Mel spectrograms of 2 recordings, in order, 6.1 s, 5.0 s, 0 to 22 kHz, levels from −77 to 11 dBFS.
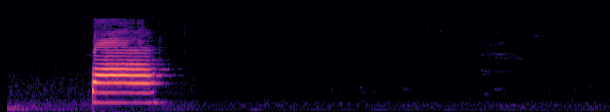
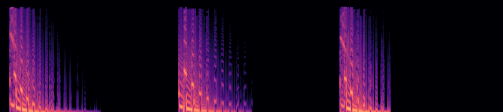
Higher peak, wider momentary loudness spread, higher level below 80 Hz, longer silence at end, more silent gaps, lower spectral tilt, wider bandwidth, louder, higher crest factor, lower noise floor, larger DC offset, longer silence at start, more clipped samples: about the same, 0 dBFS vs -2 dBFS; second, 10 LU vs 23 LU; second, -70 dBFS vs -24 dBFS; first, 4.5 s vs 1.15 s; second, none vs 1.00-1.77 s, 2.52-3.39 s; second, -0.5 dB/octave vs -5 dB/octave; second, 11.5 kHz vs 17 kHz; first, -9 LUFS vs -14 LUFS; about the same, 18 dB vs 14 dB; second, -65 dBFS vs under -90 dBFS; neither; first, 0.9 s vs 0.1 s; neither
